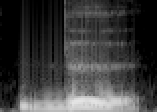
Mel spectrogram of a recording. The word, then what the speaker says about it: bœufs: just add this S, but then pronunciation changes quite much, because you get des bœufs, all right, un bœuf, des bœufs, all right.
